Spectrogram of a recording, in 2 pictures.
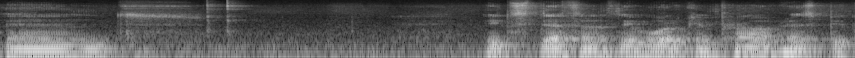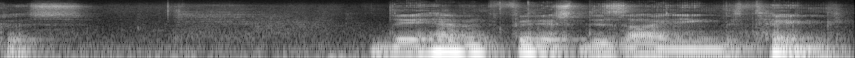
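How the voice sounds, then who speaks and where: A man with a cold, sounding congested, casually walking viewers through software on a live screen share. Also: sits low, steady tone, echoey room, slight background noise. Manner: casual, thinking aloud with pauses. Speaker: software trainer.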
